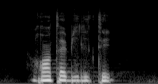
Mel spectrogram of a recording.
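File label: "rentabilite", French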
